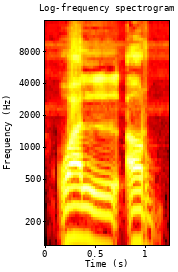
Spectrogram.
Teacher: Sebelumnya ada harakat fathah, maka huruf ro sukunnya dibaca tabkhim, dibaca tebal. Nah, sehingga dengan menaikkan pangkal lidah kita ketika kita mengucapkannya.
